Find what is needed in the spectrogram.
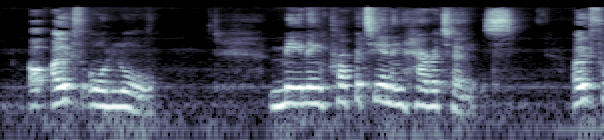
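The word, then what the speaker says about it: Othala: show you this way it's the pronun pronunciation which I always get wrong is O oath or law oath or law meaning property and inheritance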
